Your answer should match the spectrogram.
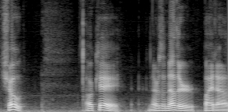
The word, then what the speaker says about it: Choate: jessica schubach oh hey it's pronounced chote okay there's another bite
